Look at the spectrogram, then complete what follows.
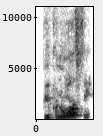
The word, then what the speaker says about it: buprenorphine: methadon we give narcotic addicts buprenorphine which rhymes with morphine Suboxone um and the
